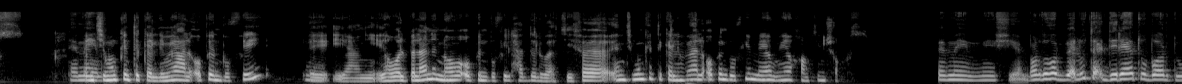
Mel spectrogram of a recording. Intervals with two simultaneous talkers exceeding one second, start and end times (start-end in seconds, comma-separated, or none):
none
